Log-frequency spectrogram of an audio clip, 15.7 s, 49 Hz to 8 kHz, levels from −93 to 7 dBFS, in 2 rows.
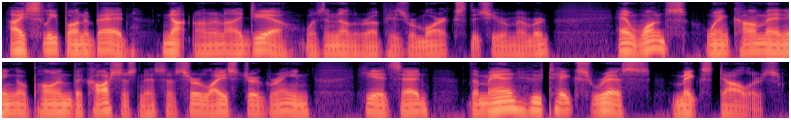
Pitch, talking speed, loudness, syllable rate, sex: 85 Hz, 145 wpm, -21 LUFS, 4.1 syllables/s, male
